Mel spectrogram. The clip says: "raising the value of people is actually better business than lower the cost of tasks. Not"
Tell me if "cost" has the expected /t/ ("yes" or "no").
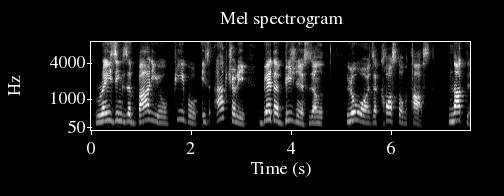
yes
